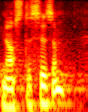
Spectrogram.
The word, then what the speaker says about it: Gnosticism: It's a fun word to say, Gnosticism. It's like a gnome. The G is silent. You don't actually pronounce it.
